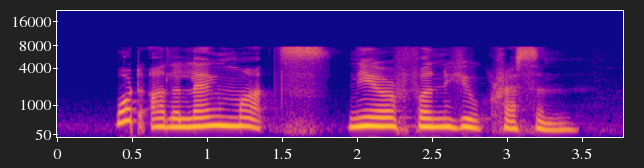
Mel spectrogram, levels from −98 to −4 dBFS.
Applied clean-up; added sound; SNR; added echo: none; none; none; none.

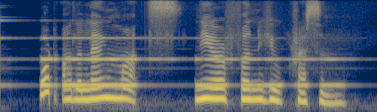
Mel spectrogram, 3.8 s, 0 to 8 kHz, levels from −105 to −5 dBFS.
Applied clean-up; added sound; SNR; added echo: neural mask model RNNoise.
